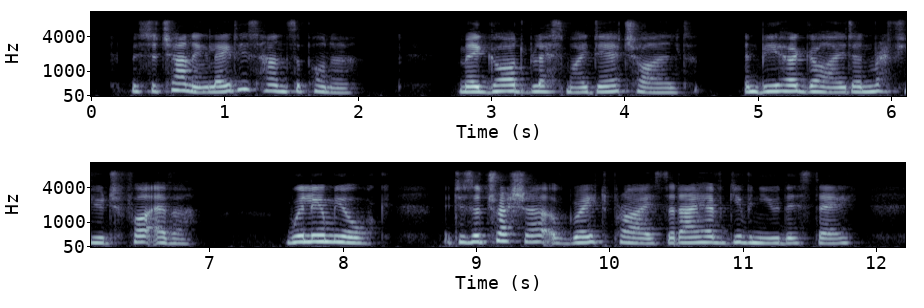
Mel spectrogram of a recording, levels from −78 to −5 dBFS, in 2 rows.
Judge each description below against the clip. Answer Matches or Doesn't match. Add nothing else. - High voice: Matches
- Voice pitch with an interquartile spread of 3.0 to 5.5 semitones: Doesn't match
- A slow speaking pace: Doesn't match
